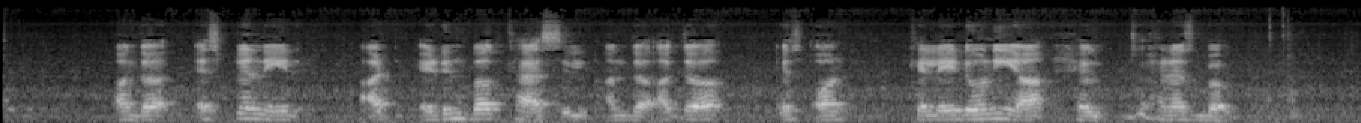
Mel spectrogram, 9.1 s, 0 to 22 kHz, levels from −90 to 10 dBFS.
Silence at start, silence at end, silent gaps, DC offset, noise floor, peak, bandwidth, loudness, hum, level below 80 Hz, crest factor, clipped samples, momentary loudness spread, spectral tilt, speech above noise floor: 0.05 s; 0.3 s; none; under 0.1%; -47 dBFS; 0 dBFS; 16.5 kHz; -19 LUFS; none; -52 dBFS; 20 dB; under 0.1%; 14 LU; -3 dB/octave; 27 dB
